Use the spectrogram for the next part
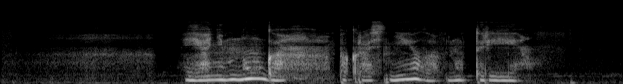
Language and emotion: Russian, sad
